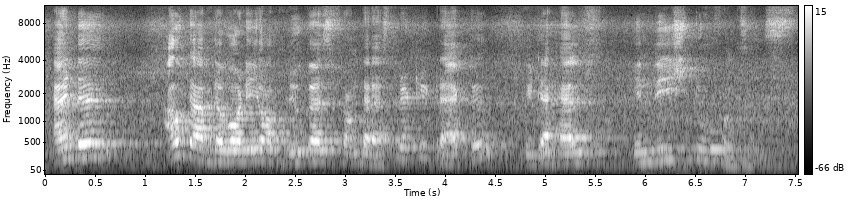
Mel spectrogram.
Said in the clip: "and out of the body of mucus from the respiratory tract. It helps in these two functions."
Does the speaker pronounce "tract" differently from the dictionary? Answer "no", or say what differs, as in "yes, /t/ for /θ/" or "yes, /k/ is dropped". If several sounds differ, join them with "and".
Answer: no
